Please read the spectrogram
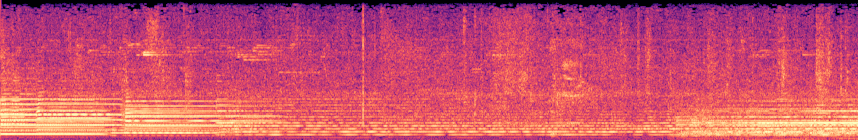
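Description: Marching band brass and winds playing held chords, moving to a new chord about a second in and again about two seconds in, then sustaining. Low percussion swells in near the end as the band grows louder.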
